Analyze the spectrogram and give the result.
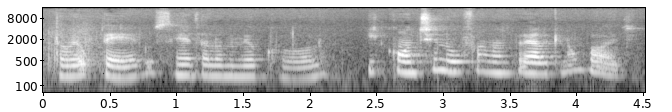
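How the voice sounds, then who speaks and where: A Brazilian mother talks straight to camera with earnest emphasis, sharing how she sets limits for her child. Her voice has a gravelly edge at a mid pitch. A faint hiss of background noise sits under the recording. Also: fairly even intonation, a little fast. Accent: Brazilian Portuguese. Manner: earnest, emphatic, acts out scolding lines. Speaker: mother giving parenting advice. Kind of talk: casual advice vlog.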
